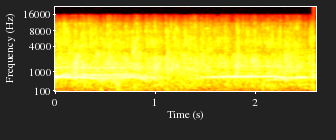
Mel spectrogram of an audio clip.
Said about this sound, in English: Now we give Jesus a clap offering and a shout in the presence of the mighty God.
